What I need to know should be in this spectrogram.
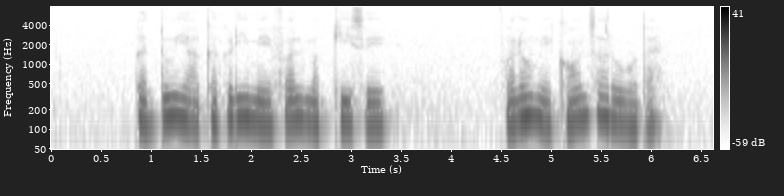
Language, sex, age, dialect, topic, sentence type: Hindi, male, 18-24, Garhwali, agriculture, question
